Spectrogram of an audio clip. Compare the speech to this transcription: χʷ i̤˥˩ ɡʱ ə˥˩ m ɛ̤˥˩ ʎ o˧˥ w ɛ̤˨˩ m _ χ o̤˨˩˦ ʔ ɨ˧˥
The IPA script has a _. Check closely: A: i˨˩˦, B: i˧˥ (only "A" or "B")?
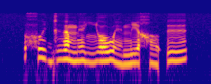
A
